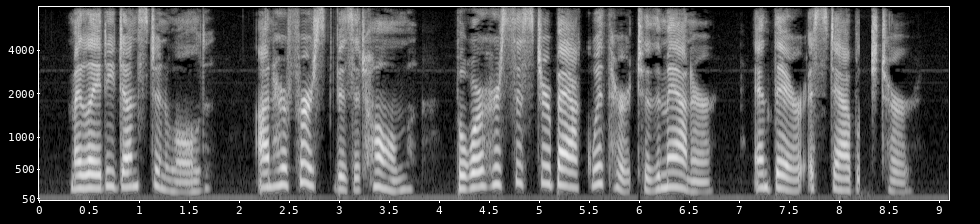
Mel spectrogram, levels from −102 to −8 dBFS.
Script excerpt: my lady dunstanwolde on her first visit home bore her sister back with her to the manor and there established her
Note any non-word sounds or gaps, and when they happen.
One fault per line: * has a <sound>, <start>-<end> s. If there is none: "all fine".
* has a dropout, 8.2-8.3 s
